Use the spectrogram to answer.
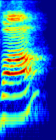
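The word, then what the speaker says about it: vingt: So G is silent here. And T is also silent.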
